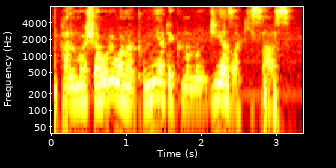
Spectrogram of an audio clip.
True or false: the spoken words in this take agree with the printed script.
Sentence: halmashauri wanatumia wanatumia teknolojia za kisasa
false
